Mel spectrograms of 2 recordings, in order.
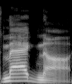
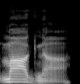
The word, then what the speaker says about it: magna: You said magna cum laude Harvard Law in your introduction, but you pronounced magna wrong. It's magna, not magna. Latin stress patterns fall on the penultimate syllable when it contains a long vowel.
